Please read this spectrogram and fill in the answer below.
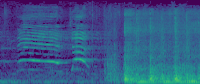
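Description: Two long, drawn-out shouted drill commands, then about two and a half seconds in, loud music starts with a steady heavy beat of about two thumps a second.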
